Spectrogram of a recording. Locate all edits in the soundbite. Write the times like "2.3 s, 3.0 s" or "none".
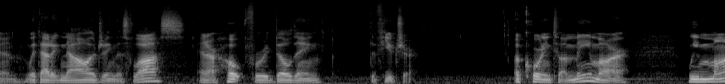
none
